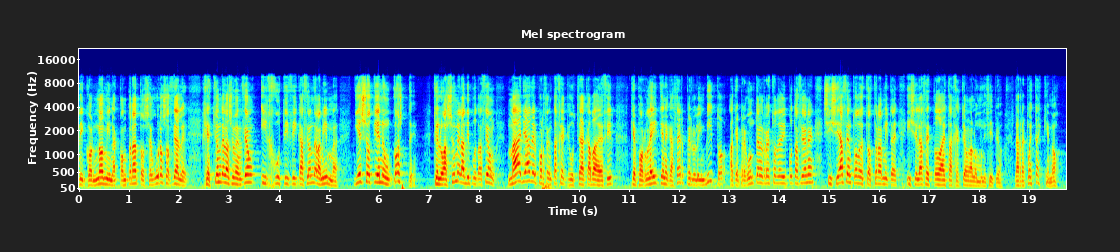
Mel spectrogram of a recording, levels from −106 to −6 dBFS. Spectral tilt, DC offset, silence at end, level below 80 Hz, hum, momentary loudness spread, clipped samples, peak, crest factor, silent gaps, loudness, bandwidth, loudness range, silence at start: -4.5 dB/octave; under 0.1%; 0.2 s; -48 dBFS; none; 11 LU; under 0.1%; -2 dBFS; 22 dB; none; -23 LUFS; 10.5 kHz; 4 LU; 0 s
